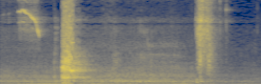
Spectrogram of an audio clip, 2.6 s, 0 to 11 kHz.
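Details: Shiba Inu dog sneezing while begging for treats at a company office. One short, sharp, explosive burst, then a softer second burst about 1.3 seconds later, with a faint high sound near the start.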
